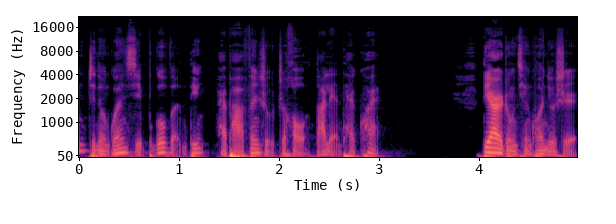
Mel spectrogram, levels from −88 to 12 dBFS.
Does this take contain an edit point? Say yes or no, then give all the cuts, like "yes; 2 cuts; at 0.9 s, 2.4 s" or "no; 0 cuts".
yes; 1 cut; at 1.3 s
